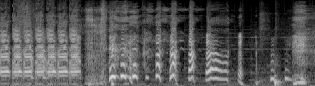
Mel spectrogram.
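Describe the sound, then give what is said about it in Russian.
A goose honks several times in short, nasal, uneven, loud bursts, with bursts of laughter mixed in around the calls. “Это прозвучало особенно круто, потому что у тебя заикнулся звук, а потом прозвучал гусь.”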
